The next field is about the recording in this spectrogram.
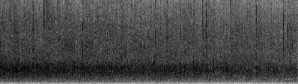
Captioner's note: audience continues applauding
